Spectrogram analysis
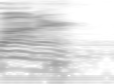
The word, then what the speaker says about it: Boner: We get Boner. It's pronounced Bonner.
